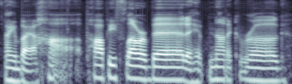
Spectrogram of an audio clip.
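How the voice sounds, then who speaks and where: A man's voice: medium pitch, steady tone, moderate pace, gravelly, a bit bright, clear, resonant tone. A man streaming a video game, chatting casually and thinking aloud as he reads text off the screen. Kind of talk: casual game livestream commentary.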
